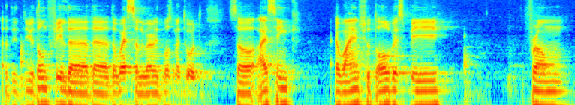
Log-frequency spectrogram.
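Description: A man speaking as a winemaker on a live panel, halting and repeating himself as he looks for words. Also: sits low, flat delivery, slight background noise.

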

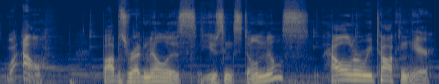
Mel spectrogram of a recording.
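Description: A man's voice: mid-range voice, sing-song, a little slow, faint music behind. Upbeat man announcing a radio ad. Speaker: radio host in an ad. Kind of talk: scripted ad.

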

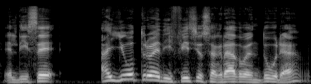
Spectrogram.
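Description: A man's voice: mid-range voice, big pitch swings, normal speed, no echo, clean studio sound. A man co-hosting a podcast, explaining ancient texts at length and reading quotes aloud. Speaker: podcast co-host, Bible teacher.

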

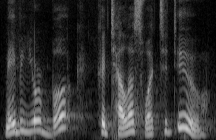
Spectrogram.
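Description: Storybook little dragon, read by a man: seven-year-old boy, earnest, easily discouraged, high pitch. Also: very animated, unhurried, darkish tone, slightly rough, heavily acted. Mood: resigned. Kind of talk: children's storybook read-aloud.

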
